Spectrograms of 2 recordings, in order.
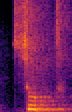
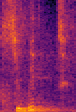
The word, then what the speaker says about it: suite: You can say suit. No, we say this one sweet, sweet. It looks like candy.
